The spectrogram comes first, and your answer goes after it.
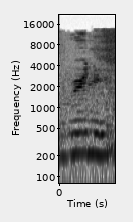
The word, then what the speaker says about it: Brûlili: Excusez-moi, ça se prononce Brûlili.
